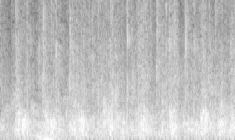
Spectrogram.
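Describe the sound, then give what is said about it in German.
Applause from an audience at a ceremony where certificates are being handed out: a loud, dense wash of clapping, steady and unbroken throughout. “Vielen, vielen Dank. Das ist euer Applaus nochmal, eure Urkunden.”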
